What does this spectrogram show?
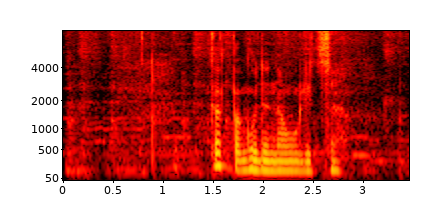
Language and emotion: Russian, neutral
